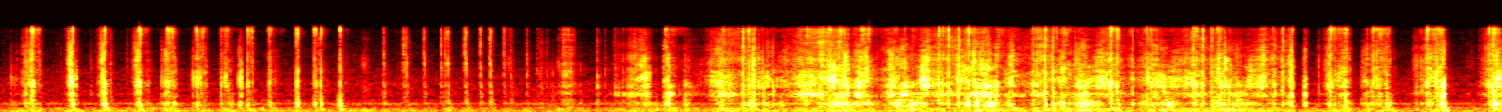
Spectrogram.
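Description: Long painted acrylic nails in green, red and yellow tap and scratch on the chrome-and-gold Chevrolet emblem and the textured, grained plastic/vinyl airbag cover of a car's steering wheel centre, which has a hollow hub and is fixed in the car. Quick, sharp clicking taps come first, then give way to a steady, rasping scratch. The clip ends with a few more crisp taps.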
